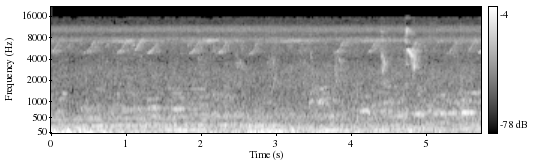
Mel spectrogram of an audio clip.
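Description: Small birds chirping: a run of short, high, falling chirps about twice a second, with two louder calls a little over four seconds in, over a low rumble.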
